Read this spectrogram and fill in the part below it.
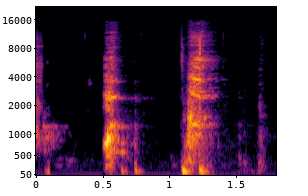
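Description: Dogs bark in short, sharp bursts, about three or four close yaps with brief gaps between them, heard over a home video call.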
